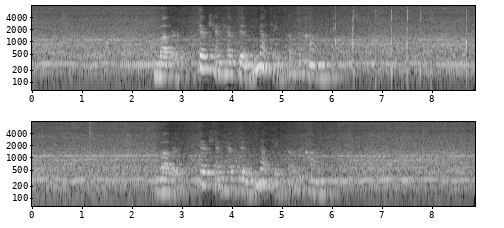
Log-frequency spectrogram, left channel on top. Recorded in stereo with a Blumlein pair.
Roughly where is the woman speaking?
Ahead left.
